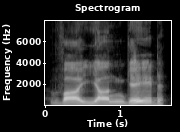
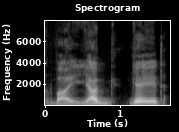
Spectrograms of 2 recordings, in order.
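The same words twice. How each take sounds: First: "vayanged" with the n sounded before g; slow "vayanged", keeping the n audible; unassimilated nun. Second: "vayaged" with a long doubled g, no n; assimilated nun. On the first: Teacher showing what it would have been, n kept. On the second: Teacher showing the nun assimilated, g doubled. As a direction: hold the g in "vayaged". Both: Shown as a demonstration. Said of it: "noon assimilates".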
